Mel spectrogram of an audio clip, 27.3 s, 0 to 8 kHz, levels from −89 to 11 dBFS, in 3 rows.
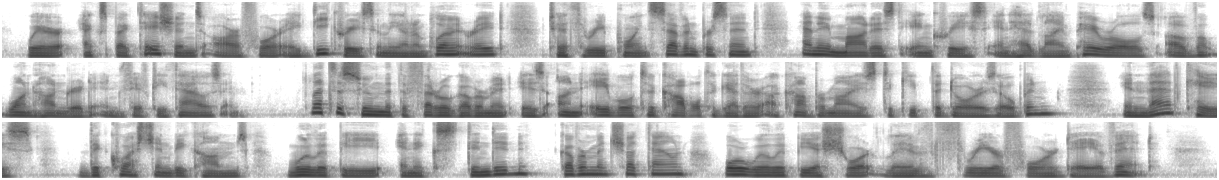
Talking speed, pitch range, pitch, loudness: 140 wpm, 95-125 Hz, 100 Hz, -22 LUFS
